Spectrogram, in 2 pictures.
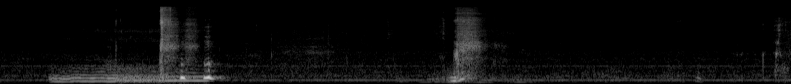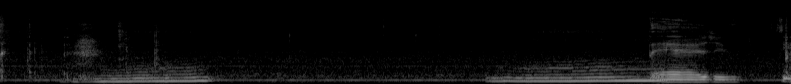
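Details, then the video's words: Loud snores from a sleeping bulldog, three long rattling breaths spread through the stretch with quiet gaps and a few soft knocks in a small room. "Snoring Bulldog"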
